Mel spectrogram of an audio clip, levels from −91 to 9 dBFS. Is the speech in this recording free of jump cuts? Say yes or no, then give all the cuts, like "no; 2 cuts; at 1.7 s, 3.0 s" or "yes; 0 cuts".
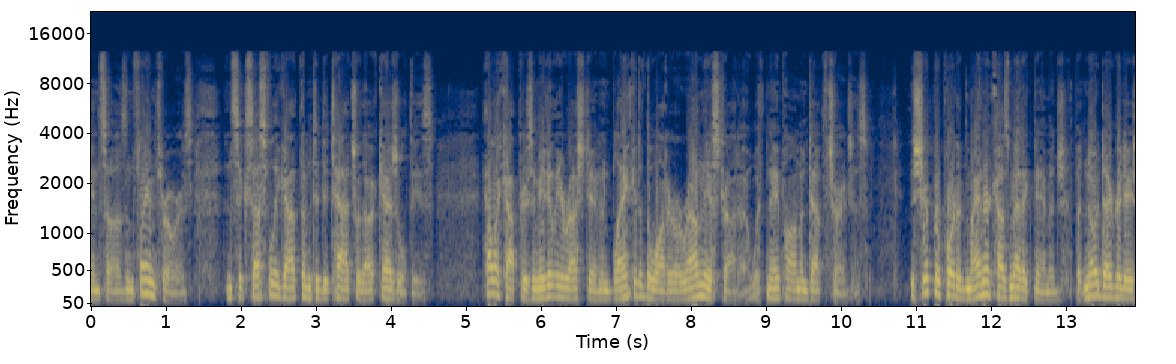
yes; 0 cuts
